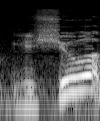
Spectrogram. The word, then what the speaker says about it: Yeshua: He's Yeshua. You use the Hebrew pronunciation. Now, I don't have a problem with, you know, Yeshua.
